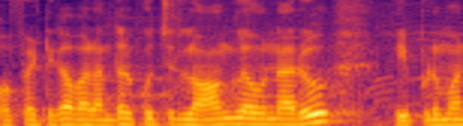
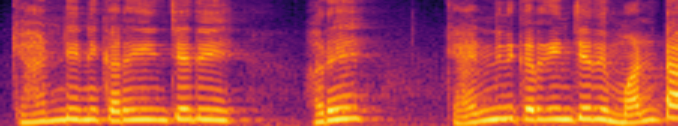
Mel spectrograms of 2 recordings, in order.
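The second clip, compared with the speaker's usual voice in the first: high-pitched dawning realisation; excited realisation; 9 semitones higher than usual. Acted. Gamer works out that fire melts candy, excited realisation. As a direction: pitch up as the answer hits.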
